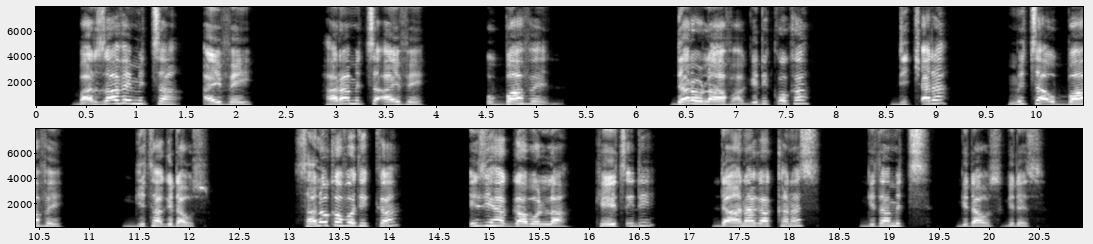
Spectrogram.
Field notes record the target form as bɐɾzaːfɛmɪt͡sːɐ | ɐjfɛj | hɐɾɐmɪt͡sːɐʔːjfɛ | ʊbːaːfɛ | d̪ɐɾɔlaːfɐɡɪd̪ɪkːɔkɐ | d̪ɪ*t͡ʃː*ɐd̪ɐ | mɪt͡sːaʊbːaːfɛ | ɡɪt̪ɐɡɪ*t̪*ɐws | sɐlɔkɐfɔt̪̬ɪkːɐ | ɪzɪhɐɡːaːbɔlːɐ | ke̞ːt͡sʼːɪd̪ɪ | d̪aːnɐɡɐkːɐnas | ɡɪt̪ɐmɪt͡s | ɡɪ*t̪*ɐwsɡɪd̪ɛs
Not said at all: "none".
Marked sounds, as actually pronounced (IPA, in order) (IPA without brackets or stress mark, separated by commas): t͡ʃʼː, d̪, d̪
